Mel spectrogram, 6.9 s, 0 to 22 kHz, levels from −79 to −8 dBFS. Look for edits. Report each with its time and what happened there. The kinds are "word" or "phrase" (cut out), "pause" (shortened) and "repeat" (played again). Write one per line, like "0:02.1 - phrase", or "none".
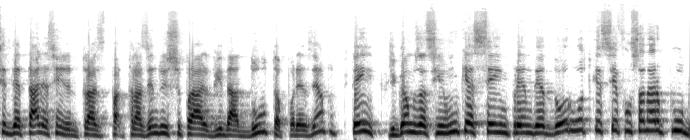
0:03.5 - pause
